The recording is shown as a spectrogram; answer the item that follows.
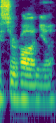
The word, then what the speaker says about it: Servania: St Louis he does not you told me servania yes thank you if I'm mispronouncing something even if it's Sly I want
